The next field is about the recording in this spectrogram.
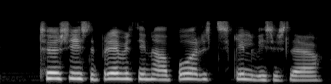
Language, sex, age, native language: Icelandic, female, 14, Icelandic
